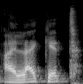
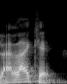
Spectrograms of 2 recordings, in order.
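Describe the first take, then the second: First: The final T is clearly pronounced. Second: The final T is very subtle. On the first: "Puedes decir I like it" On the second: "esa T es muy sutil"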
